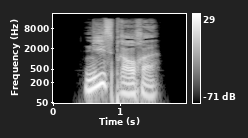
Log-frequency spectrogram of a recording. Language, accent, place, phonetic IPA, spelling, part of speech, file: German, Germany, Berlin, [ˈniːsbʁaʊ̯xə], Nießbrauche, noun, De-Nießbrauche.ogg
- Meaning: dative of Nießbrauch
